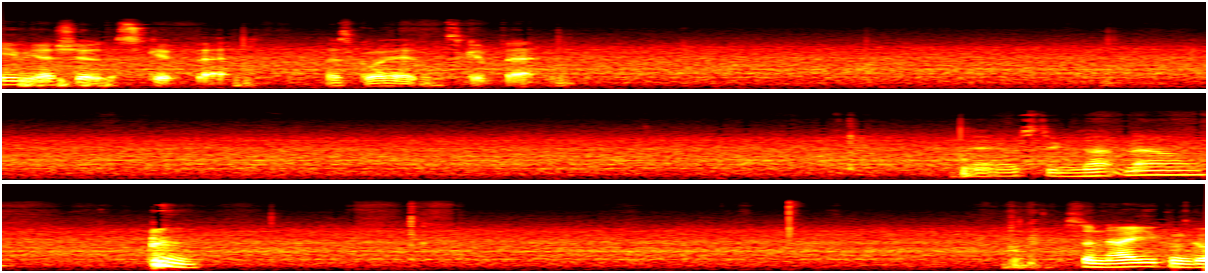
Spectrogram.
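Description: A finger taps lightly on a phone's touchscreen.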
